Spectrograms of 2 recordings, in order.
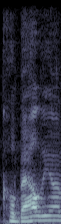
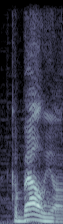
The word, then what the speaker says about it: Cobalion: kobal uh just SD I said caline Cobalion I mean yeah cabalion right or Cobalion I don't know cabalion I'm pretty sure is how you correctly pronounce it but with chuckleberry SD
